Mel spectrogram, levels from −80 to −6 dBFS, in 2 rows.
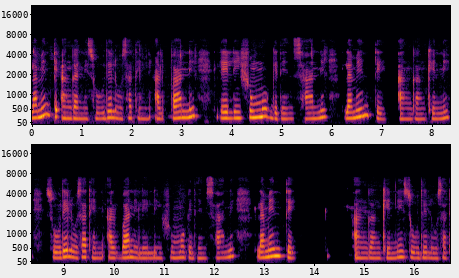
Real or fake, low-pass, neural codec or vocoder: real; 7.2 kHz; none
